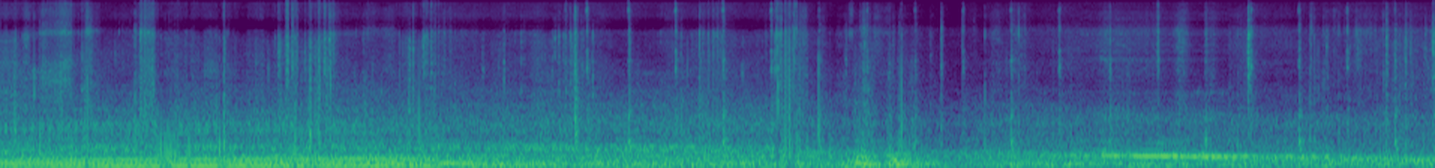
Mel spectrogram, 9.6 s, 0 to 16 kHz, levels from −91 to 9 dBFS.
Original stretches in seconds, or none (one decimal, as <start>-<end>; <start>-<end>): 0.0-7.2; 8.2-9.6

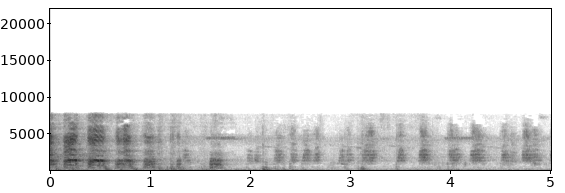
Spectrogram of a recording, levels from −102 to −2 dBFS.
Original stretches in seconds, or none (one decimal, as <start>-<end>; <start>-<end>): 1.9-5.0

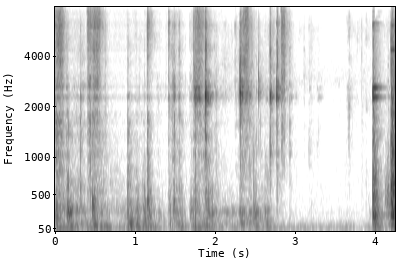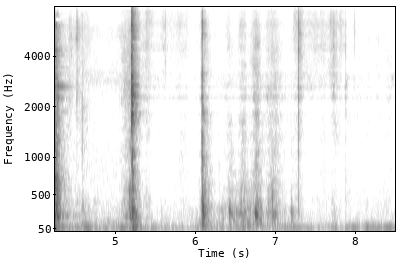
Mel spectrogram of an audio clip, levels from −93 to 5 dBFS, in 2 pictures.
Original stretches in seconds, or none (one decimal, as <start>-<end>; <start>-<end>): 2.0-5.3

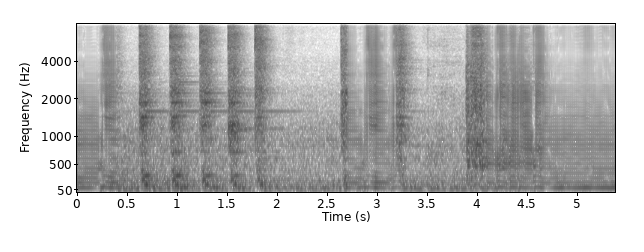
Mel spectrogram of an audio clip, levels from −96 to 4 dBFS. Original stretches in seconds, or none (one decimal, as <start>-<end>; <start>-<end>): 0.4-2.7; 3.2-4.1

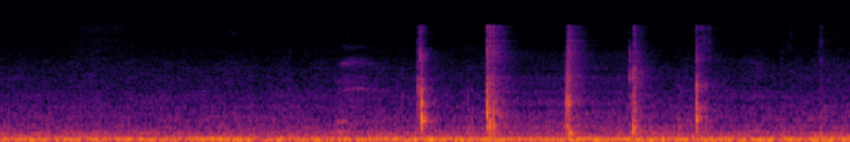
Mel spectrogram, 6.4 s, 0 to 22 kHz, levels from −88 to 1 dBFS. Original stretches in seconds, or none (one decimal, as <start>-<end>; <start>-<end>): 0.0-3.7; 4.7-6.4

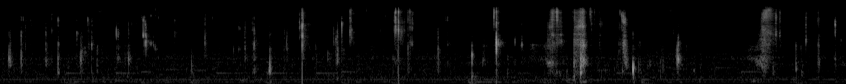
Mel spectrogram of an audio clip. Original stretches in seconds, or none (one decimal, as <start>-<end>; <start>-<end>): 0.0-4.6; 6.0-7.8

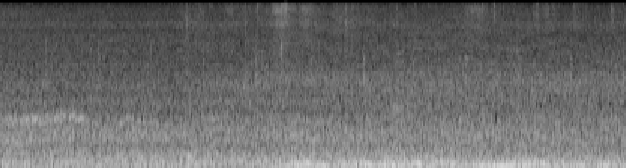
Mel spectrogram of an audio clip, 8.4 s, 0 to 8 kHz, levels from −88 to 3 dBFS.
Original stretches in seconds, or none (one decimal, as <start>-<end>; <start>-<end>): 0.0-8.4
